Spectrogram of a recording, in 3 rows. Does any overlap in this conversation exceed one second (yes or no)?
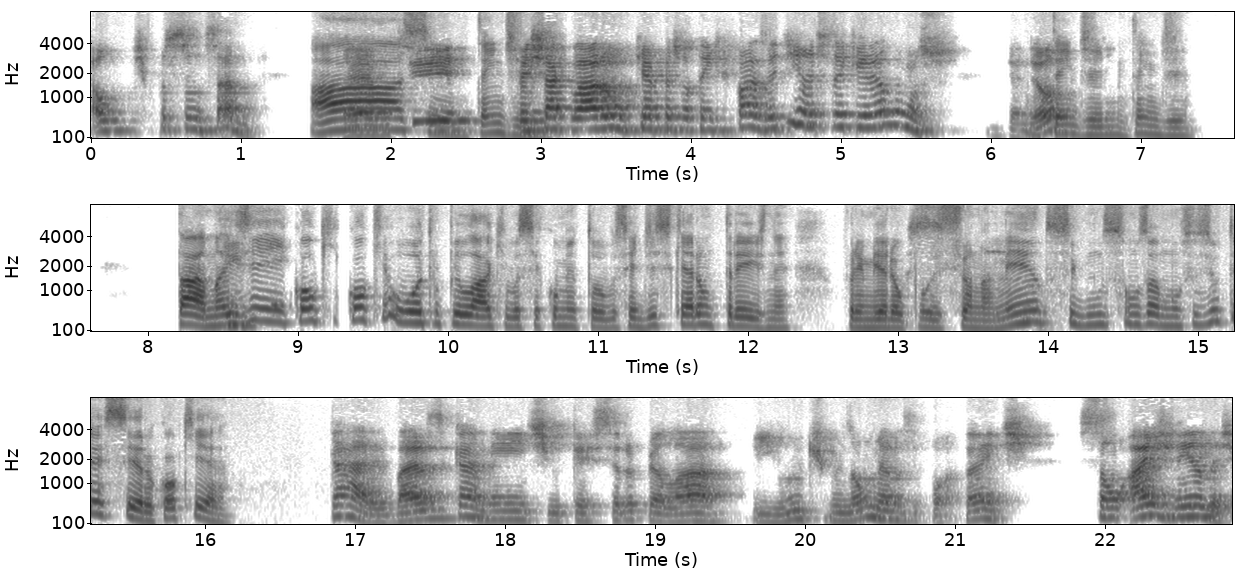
yes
